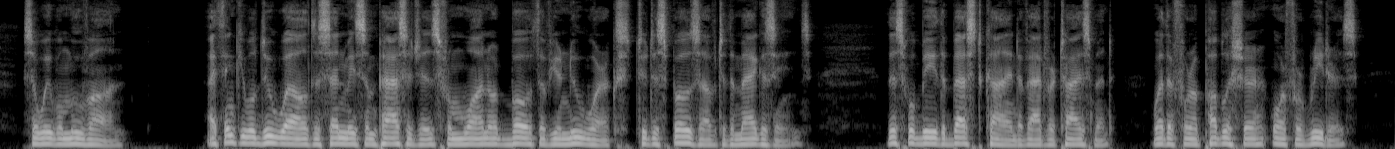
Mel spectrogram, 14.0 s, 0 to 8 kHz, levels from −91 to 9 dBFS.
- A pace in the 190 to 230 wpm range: Yes, average, 195 wpm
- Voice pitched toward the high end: No, low, 105 Hz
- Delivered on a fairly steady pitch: Yes, narrow, 2.3 semitones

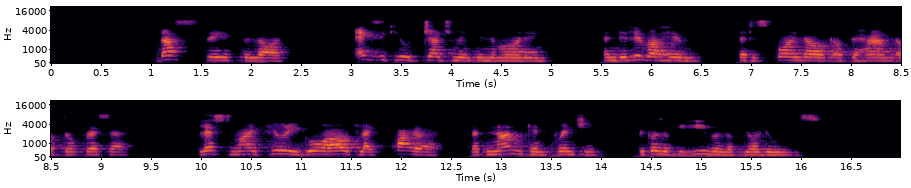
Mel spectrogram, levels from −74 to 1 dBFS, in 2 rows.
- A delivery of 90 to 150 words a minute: Yes, average, 145 wpm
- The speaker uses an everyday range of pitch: No, narrow, 2.3 semitones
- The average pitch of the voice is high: Yes, high, 215 Hz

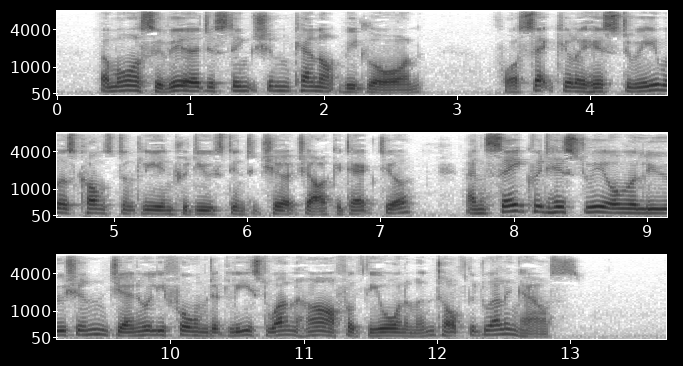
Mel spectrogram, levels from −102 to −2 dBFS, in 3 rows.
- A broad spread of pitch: No, average, 3.9 semitones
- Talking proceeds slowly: No, average, 150 wpm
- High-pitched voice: No, medium, 145 Hz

